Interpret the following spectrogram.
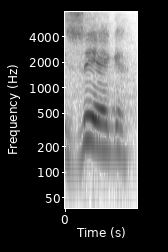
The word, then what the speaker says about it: ZiG: now officially zwg AKA zigg it's zwg but it's spelled Zig I don't make no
